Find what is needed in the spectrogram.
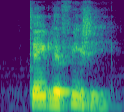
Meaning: television
- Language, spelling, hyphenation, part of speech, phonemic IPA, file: Dutch, televisie, te‧le‧vi‧sie, noun, /teːləˈvizi/, Nl-televisie.ogg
